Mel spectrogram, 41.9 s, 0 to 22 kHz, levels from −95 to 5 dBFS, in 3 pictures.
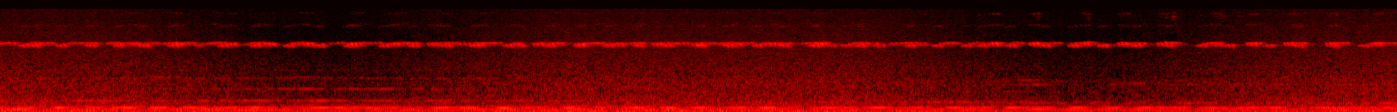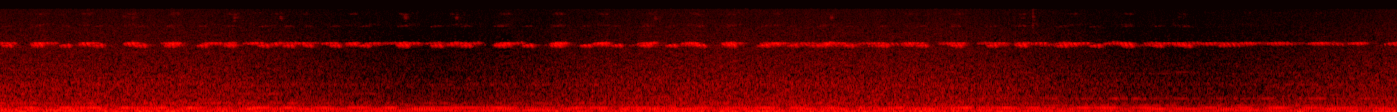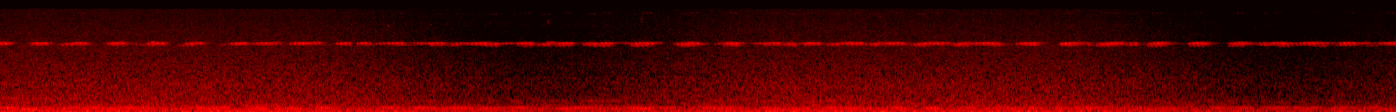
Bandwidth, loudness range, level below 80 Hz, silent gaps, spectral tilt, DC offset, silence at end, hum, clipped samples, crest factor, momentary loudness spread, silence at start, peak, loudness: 16 kHz; 5 LU; -64 dBFS; none; -4 dB/octave; under 0.1%; 0 s; none; under 0.1%; 16 dB; 6 LU; 0 s; -40 dBFS; -54 LUFS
